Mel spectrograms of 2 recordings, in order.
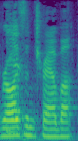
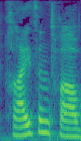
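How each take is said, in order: First: It is said with a broad Australian pronunciation. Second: It is said with an attempted German pronunciation.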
